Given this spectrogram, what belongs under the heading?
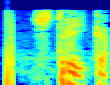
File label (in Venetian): "strica", Veneto; N.fem. sing.; ENG: insult, curse; ITA: ingiuria, bestemmia; el Galepin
